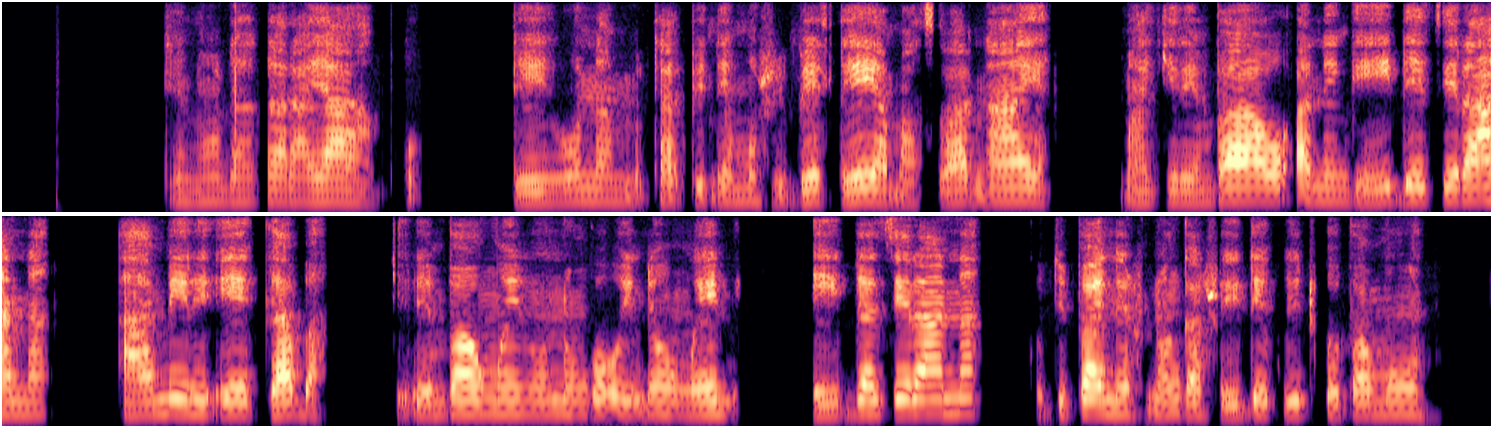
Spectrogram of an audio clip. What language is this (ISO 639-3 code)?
ndc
